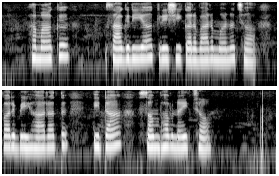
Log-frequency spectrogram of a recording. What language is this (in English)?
Magahi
